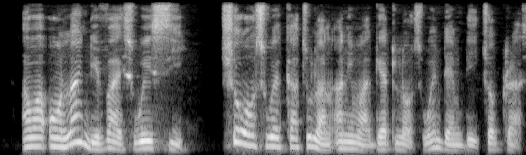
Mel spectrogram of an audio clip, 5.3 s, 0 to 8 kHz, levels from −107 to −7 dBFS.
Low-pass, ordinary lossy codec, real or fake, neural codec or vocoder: 7.2 kHz; none; real; none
